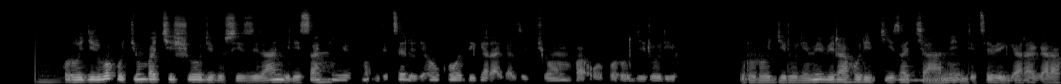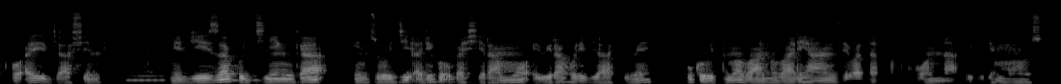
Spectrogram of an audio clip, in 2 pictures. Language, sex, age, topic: Kinyarwanda, male, 18-24, education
